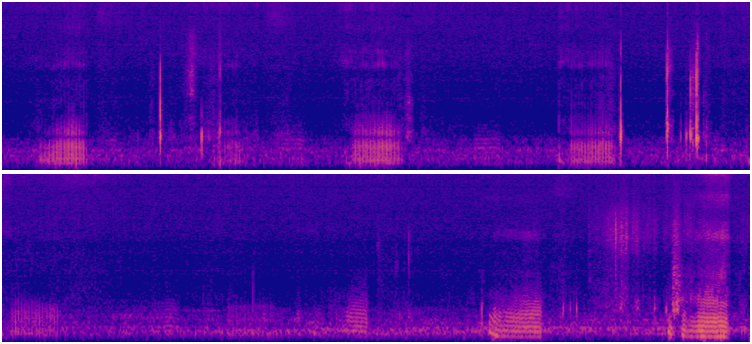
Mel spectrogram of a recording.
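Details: Bulldog puppy, a female, asleep and snoring like her brothers; low rumbling snore bursts come every two to three seconds, some longer and harsher, with a few faint clicks between breaths in a quiet indoor room.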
